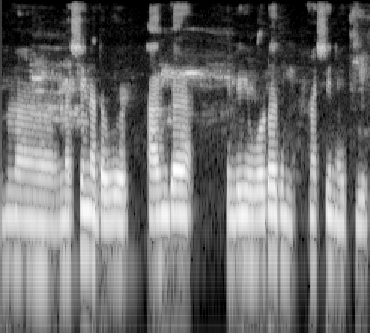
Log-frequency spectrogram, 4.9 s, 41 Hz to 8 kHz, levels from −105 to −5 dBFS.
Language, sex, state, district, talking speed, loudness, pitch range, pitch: Kannada, male, Karnataka, Dharwad, 85 wpm, -15 LUFS, 120-130 Hz, 125 Hz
